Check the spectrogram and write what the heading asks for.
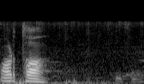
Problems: none marked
